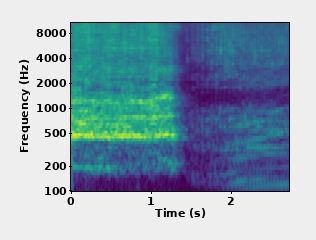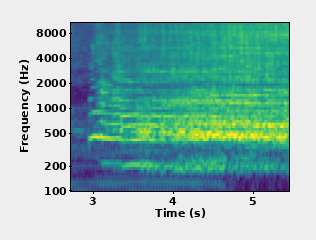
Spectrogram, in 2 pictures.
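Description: An elephant gives two loud, rough, harmonic roaring bellows separated by a brief pause.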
